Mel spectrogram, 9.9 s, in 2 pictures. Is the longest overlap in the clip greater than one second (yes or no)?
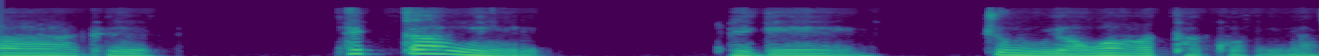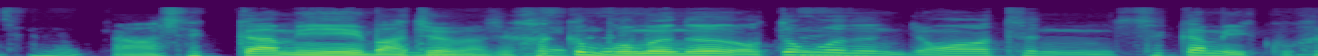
yes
